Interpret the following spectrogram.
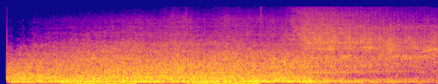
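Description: Fire-blast sound effect: a steady, noisy rush of flame that starts abruptly and fades away over the last second.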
